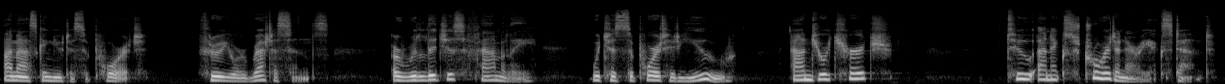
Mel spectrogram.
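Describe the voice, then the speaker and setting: A woman's voice: medium pitch, darkish tone, slightly rough, no room sound. A desperate, proud mother, close and dry. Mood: desperate, insistent. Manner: halting, deliberate, insistent phrasing. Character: desperate, proud middle-aged mother pleading for her son. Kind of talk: radio drama acting.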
